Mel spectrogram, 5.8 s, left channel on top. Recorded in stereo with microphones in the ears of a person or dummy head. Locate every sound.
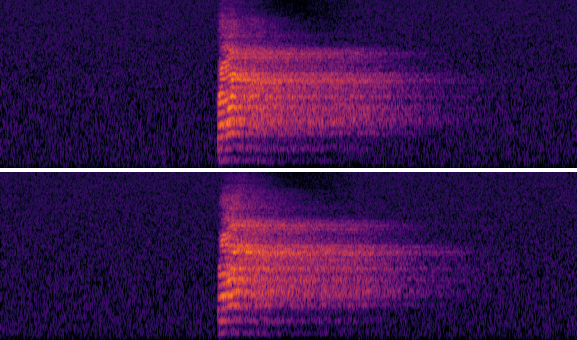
2.2 s a cat meowing: 60° left (ahead or behind), 2.5 m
